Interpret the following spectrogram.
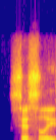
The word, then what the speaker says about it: Cicely: Cicely Tyson.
